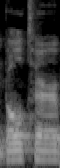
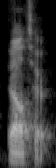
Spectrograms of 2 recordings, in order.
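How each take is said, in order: First: The first vowel sounds like the one in 'bolt'. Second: The first vowel sounds like the one in 'belt'. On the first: The speaker calls it wrong. "Some will say Bolter" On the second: The speaker calls it right. "the correct pronunciation is Belter"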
